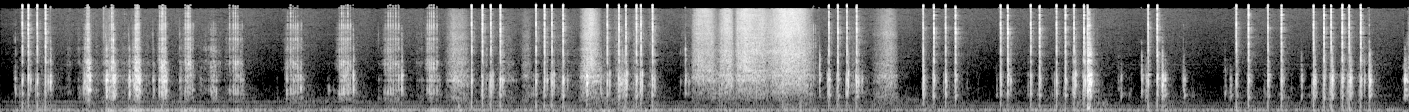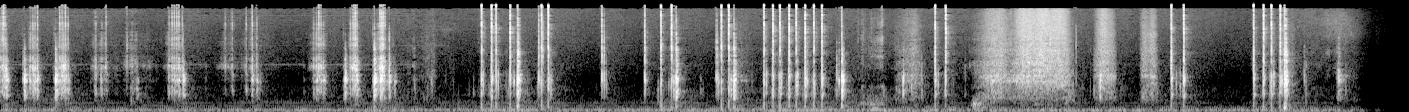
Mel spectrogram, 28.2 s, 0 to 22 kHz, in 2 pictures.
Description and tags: Mouse clicks and scroll wheel use
Some more wireless computer mouse clicks and scroll wheel. Recorded with Sennheiser MKE600 boom mic into Zoom H5.
button, click, close, computer, desktop, effect, game, gamer, left, machine, modern, mouse, movement, old, point, pointer, press, right, scroll, sfx, sound, technology, up, wheel, wireless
